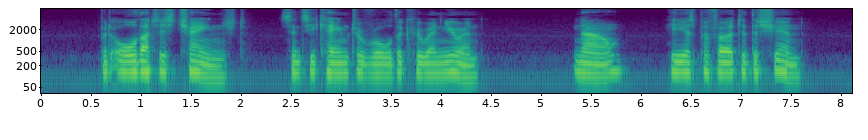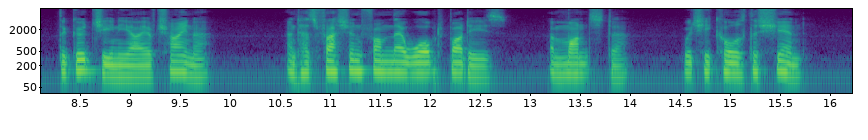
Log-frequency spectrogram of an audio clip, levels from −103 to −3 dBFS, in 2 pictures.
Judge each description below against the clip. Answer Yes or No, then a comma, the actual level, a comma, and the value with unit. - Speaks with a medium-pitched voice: No, low, 120 Hz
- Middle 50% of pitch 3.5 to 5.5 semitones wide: No, average, 3.1 semitones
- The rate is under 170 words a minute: Yes, average, 150 wpm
